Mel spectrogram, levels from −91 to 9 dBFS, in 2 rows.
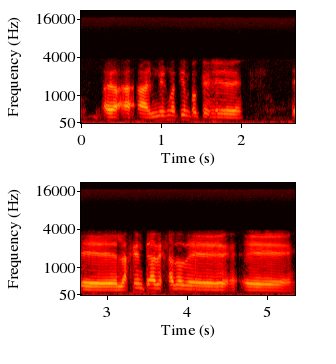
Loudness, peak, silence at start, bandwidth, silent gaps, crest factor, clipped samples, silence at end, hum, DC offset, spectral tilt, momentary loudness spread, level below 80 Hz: -35 LUFS; -20 dBFS; 0.15 s; 17.5 kHz; none; 14 dB; under 0.1%; 0 s; none; under 0.1%; -5 dB/octave; 10 LU; -64 dBFS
